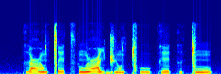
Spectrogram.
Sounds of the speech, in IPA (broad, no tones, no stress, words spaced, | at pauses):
kɨʕõǀet͡sʼũ ʕid͡ʒõǀʰu ke kɨǀũ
